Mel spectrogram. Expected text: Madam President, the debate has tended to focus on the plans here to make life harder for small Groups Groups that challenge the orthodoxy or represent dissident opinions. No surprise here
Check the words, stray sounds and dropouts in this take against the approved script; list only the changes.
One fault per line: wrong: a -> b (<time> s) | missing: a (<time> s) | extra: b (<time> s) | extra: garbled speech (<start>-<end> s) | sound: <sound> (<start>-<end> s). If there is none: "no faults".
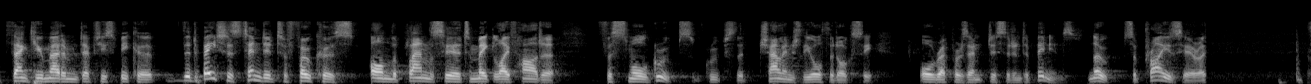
sound: laugh (12.8-13.0 s)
